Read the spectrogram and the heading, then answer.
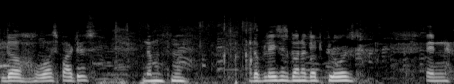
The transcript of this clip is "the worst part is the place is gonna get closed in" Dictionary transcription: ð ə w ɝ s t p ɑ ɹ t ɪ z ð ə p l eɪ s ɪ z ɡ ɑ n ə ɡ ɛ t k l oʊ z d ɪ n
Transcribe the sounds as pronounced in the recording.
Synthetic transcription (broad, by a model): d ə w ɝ s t p ɑ ɹ t ɪ z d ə p l eɪ s ɪ z ɡ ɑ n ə ɡ ɛ t k l oʊ z d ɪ n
